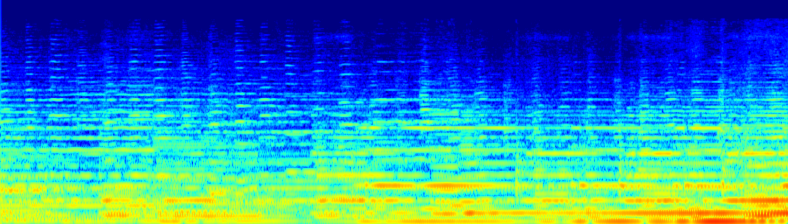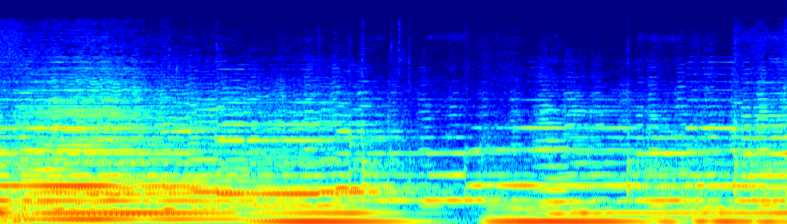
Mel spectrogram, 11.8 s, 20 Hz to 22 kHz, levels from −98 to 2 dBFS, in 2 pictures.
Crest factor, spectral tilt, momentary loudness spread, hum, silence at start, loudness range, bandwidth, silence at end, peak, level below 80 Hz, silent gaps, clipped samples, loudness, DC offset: 16 dB; -9.5 dB/octave; 13 LU; none; 0 s; 9 LU; 5.2 kHz; 0 s; -4 dBFS; -24 dBFS; none; under 0.1%; -22 LUFS; under 0.1%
